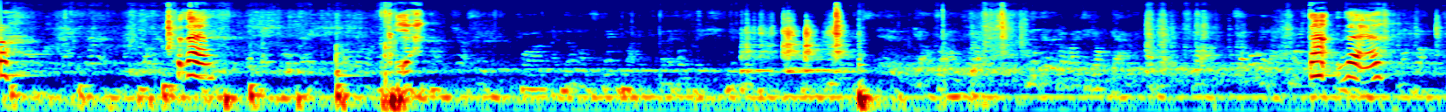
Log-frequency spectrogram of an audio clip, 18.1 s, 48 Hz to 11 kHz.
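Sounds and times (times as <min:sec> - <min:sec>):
steady low hum: 0:00.0 - 0:18.0
hand rubbing on metal drum: 0:09.1 - 0:13.0, 0:14.2 - 0:16.4.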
